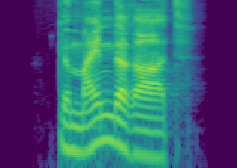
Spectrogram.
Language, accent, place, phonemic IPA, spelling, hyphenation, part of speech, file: German, Germany, Berlin, /ɡəˈmaɪ̯ndəˌʁaːt/, Gemeinderat, Ge‧mein‧de‧rat, noun, De-Gemeinderat.ogg
- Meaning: 1. a local authority in Germany, Austria, Switzerland or East Belgium 2. a member of such a local authority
